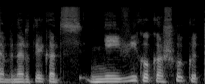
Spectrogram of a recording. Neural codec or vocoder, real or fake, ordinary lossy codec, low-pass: none; real; Opus, 16 kbps; 14.4 kHz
